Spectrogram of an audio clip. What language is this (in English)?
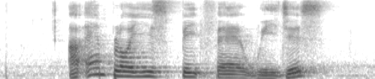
English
